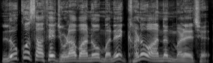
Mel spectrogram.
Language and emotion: Gujarati, happy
